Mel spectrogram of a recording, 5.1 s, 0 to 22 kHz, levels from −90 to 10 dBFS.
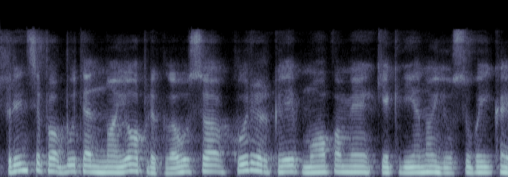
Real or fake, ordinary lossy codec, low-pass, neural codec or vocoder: fake; Opus, 24 kbps; 10.8 kHz; codec, 24 kHz, 1.2 kbps, DualCodec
